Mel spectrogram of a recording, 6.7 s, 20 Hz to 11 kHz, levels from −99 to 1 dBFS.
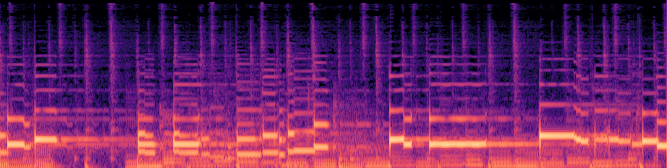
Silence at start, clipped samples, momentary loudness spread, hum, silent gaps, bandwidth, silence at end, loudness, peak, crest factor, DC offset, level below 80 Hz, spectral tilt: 0 s; under 0.1%; 16 LU; none; none; 6.8 kHz; 0 s; -17 LUFS; -2 dBFS; 14 dB; under 0.1%; -32 dBFS; -9 dB/octave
